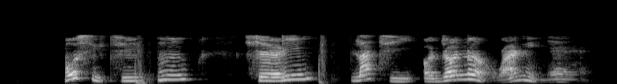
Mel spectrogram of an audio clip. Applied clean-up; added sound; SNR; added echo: neural mask model DeepFilterNet 3.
